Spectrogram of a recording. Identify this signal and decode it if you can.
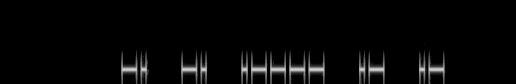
Morse code, heard as a keyed tone, about 25 wpm, spaced as for 16 wpm, 700 Hz. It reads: NN1AA
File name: Lesson 15g - Number 5 - Call Signs 25wpm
